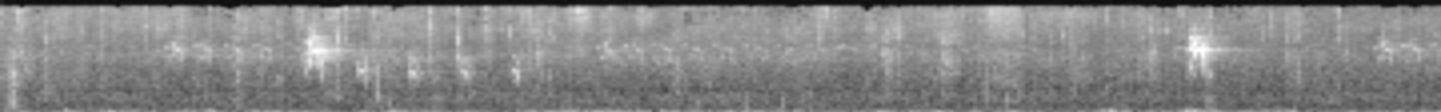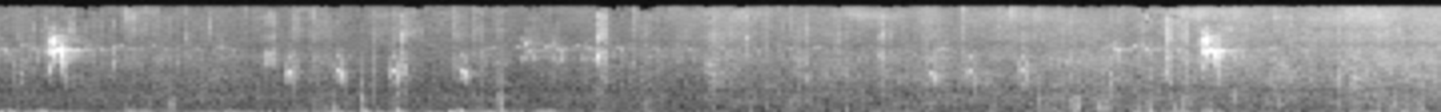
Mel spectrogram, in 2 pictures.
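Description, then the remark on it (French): Birds call in the background, a few short, high chirps scattered every few seconds over a steady outdoor hiss, with no one speaking. “Je crois qu'il y a les oiseaux qui rajoutent quelque chose derrière toi.”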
